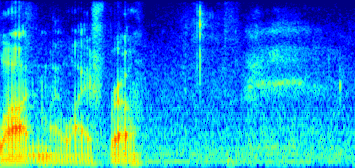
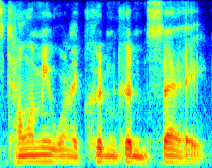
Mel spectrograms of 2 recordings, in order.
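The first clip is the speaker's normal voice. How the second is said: ordinary talk, nothing marked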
